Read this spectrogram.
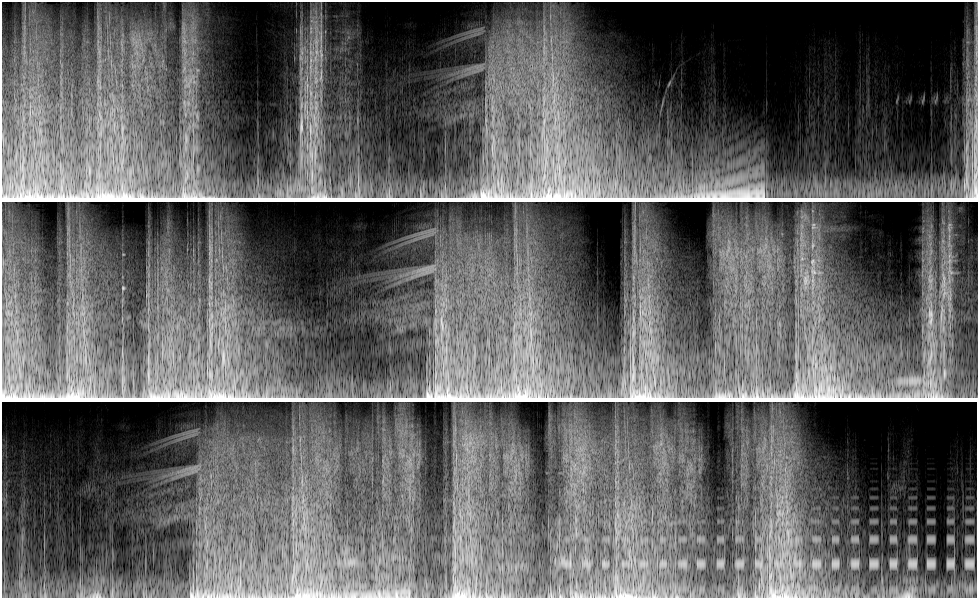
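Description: Sci-fi guns fire in bursts of sharp shots.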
